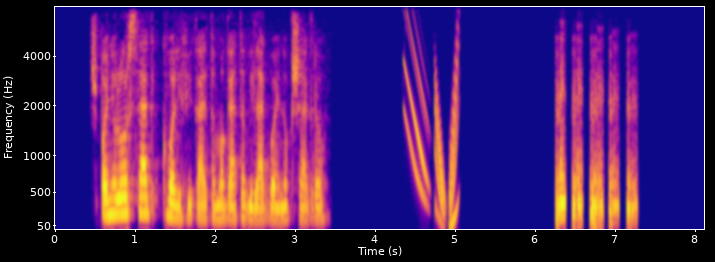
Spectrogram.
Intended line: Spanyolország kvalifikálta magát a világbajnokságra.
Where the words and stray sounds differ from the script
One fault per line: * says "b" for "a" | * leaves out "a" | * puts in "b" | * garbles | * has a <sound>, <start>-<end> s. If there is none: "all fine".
* has a chirp, 4.3-5.1 s
* has a laugh, 6.2-7.3 s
